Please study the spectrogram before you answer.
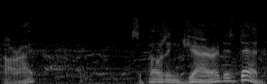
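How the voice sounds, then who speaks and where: A man's voice: lowish voice, big pitch swings, normal speed, crowd noise. An actor playing a puzzled, brooding man in a radio drama, questioning and thinking aloud. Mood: brooding, doubtful. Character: puzzled, brooding American man investigating a mystery. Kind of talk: 1980s radio drama acting.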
